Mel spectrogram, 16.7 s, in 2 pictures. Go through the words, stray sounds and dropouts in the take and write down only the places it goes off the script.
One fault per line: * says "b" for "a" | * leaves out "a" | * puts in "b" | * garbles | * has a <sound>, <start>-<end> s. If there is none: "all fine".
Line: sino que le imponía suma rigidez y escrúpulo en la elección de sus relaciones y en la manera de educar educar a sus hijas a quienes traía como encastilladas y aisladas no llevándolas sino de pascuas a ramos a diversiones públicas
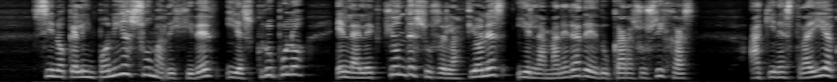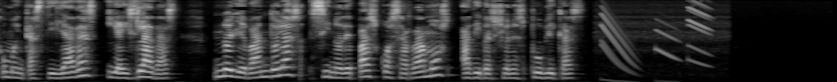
* leaves out "educar"
* has a chirp, 14.4-15.6 s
